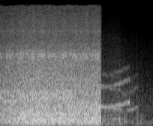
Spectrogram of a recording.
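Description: A giant fan roars, blowing a strong rush of air.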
